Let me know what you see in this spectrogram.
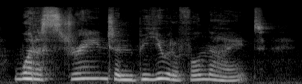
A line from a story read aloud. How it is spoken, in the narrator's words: Heaven sighed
